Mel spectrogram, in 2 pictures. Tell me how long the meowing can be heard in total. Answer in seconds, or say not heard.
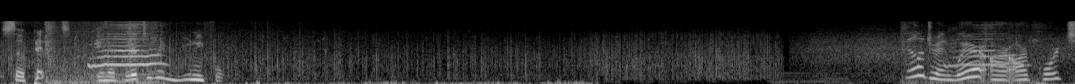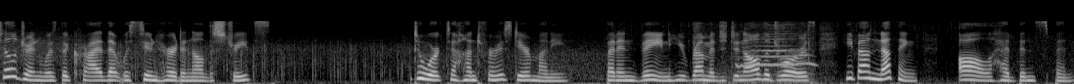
4 s.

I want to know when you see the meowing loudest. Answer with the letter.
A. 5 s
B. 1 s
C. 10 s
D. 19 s
B.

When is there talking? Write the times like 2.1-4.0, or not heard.
0.0-2.2, 9.1-13.5, 14.8-21.4.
